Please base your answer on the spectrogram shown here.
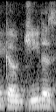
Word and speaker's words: Gogeta: Then Matt said, say Gogeta without a pause between the syllables and with emphasis on Jita.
